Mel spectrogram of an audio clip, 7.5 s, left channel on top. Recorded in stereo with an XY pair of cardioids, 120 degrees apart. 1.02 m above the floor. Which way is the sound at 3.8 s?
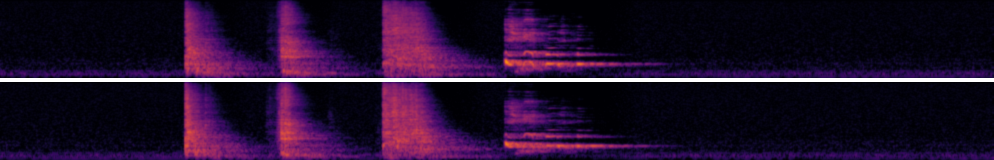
30° left.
